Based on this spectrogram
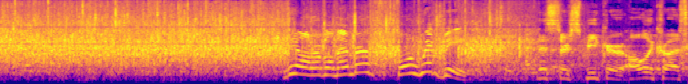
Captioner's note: applause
